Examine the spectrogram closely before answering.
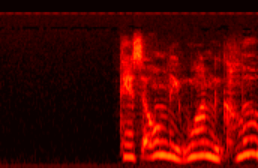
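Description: A woman speaks gently nearby.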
